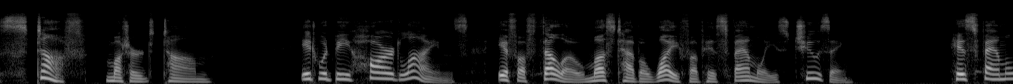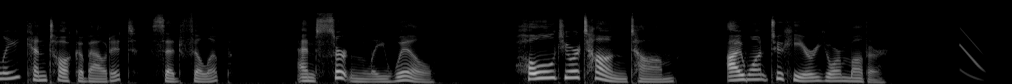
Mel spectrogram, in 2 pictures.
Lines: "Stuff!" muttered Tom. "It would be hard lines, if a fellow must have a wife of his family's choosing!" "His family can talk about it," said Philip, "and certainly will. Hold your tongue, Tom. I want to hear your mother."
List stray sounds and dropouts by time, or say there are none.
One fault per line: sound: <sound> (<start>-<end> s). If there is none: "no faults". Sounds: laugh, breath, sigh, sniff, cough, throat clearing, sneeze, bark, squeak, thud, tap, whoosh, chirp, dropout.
sound: chirp (19.7-20.0 s)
